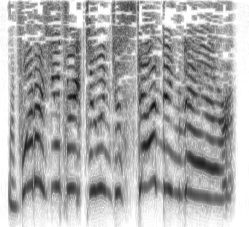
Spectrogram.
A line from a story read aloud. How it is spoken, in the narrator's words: Red screamed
